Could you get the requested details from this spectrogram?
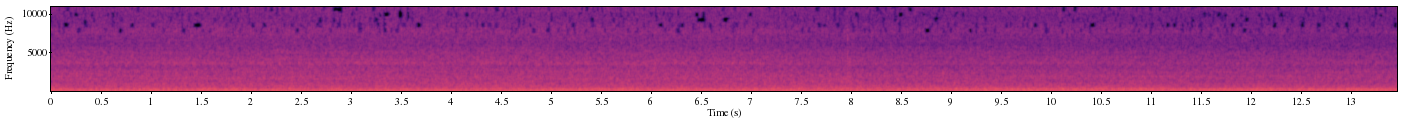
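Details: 2005 Toyota Corolla after valve cover gasket repair (oil leaking into spark plug wells, P0304 misfire): smooth, even idle with a steady hum and no stumble or skipped beats; misfire gone, normal idle.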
